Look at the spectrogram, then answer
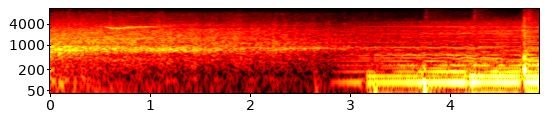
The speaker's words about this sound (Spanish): aplauso para Nacho y Sofía, por favor.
